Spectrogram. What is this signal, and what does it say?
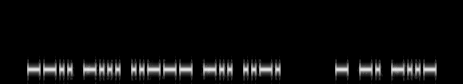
Morse code, heard as a keyed tone, about 30 wpm, 700 Hz. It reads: ZB2DF TNX
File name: UK MASTER QSOs TRAINING / 30WPM / UK MASTER QSOs 0027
